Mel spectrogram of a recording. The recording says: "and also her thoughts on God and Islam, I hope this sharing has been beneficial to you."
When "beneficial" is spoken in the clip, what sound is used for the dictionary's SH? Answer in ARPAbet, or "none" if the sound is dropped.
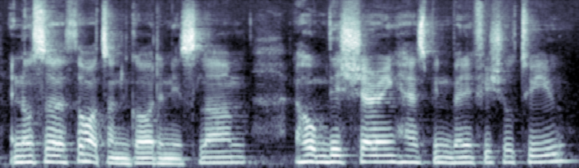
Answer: SH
